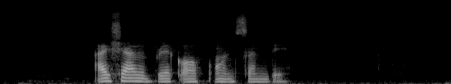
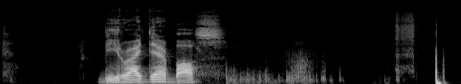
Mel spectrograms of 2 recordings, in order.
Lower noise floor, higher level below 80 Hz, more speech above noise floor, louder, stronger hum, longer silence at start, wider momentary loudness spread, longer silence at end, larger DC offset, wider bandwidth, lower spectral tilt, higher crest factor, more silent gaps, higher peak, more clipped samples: second, -64 dBFS vs -72 dBFS; second, -62 dBFS vs -38 dBFS; second, 35 dB vs 54 dB; second, -31 LUFS vs -19 LUFS; neither; second, 0.2 s vs 1 s; second, 12 LU vs 26 LU; second, 0 s vs 0.15 s; neither; about the same, 15 kHz vs 14.5 kHz; about the same, -6.5 dB/octave vs -6 dB/octave; about the same, 22 dB vs 22 dB; neither; second, -12 dBFS vs -2 dBFS; neither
